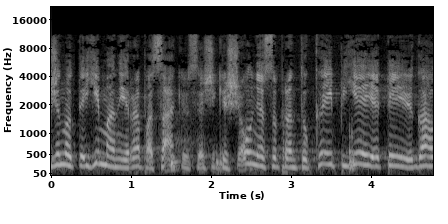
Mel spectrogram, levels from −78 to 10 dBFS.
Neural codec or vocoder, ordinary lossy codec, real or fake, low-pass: none; MP3, 48 kbps; real; 14.4 kHz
